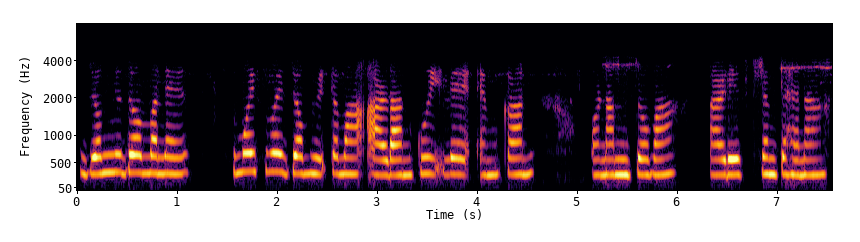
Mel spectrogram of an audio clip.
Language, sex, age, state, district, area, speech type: Santali, female, 18-30, West Bengal, Purba Bardhaman, rural, conversation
